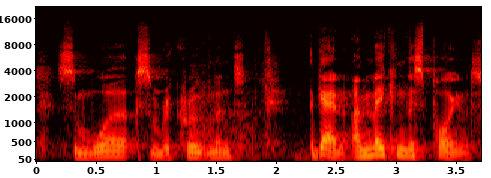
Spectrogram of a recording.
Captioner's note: none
